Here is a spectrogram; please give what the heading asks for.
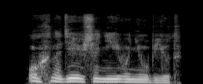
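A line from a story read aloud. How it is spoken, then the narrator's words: Groaning. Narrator (Russian): застонала Гермиона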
